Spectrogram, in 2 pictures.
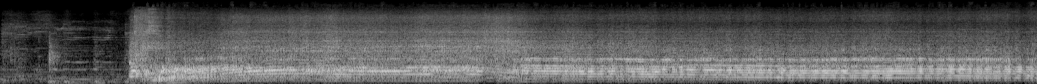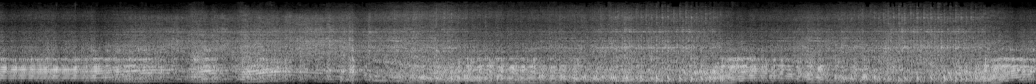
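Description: An old, newly repaired outboard boat motor sputters to life after a pull and runs steadily for about twenty seconds, a loud, buzzing drone that dips and rises as the throttle is adjusted.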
